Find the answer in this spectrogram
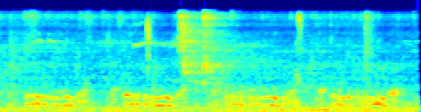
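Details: Pigeons during mating, continuous low bubbling coos layered in a steady rolling run, with a brief hiss and faint chirps in the background.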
